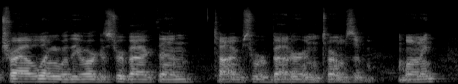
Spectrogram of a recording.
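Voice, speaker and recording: Over noticeable background noise, a man speaks at a medium pitch and a moderate pace. His intonation is flat and monotone. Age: 60s. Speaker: retiring orchestra teacher. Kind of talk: interview.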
